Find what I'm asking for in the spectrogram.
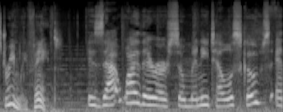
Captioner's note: voiceover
